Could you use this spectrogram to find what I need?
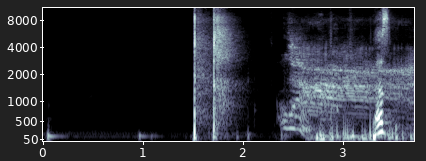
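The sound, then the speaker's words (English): Two sharp, isolated hand claps ring out, followed by a burst of a group of people clapping together in front of microphones held in their laps, a dense, crackling patter with some voices mixed in underneath. “We could probably, we'll clap in front of the mic.”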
